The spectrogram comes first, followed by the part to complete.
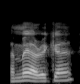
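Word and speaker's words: América: its sound for example America in portuges sounds americ both both A's are shut just like in English which means wool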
